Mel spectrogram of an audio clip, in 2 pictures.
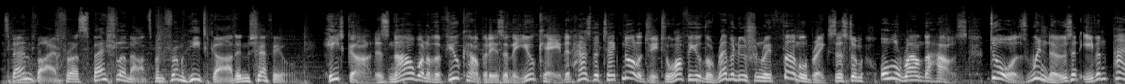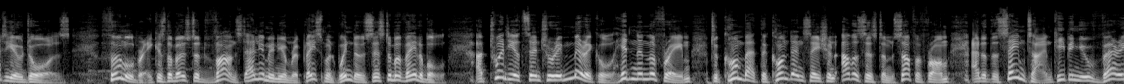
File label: Radio Advert; Radio Hallam; Heatguard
